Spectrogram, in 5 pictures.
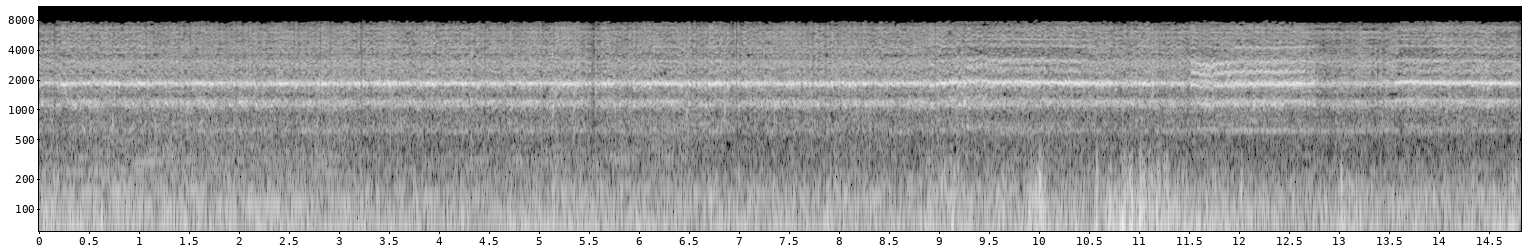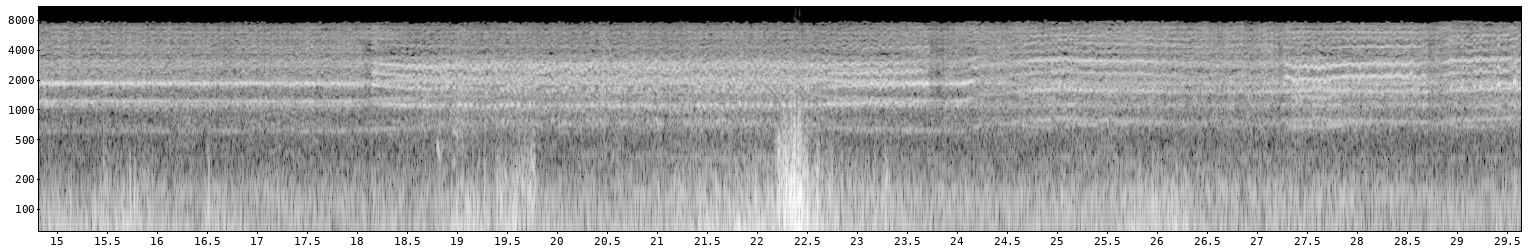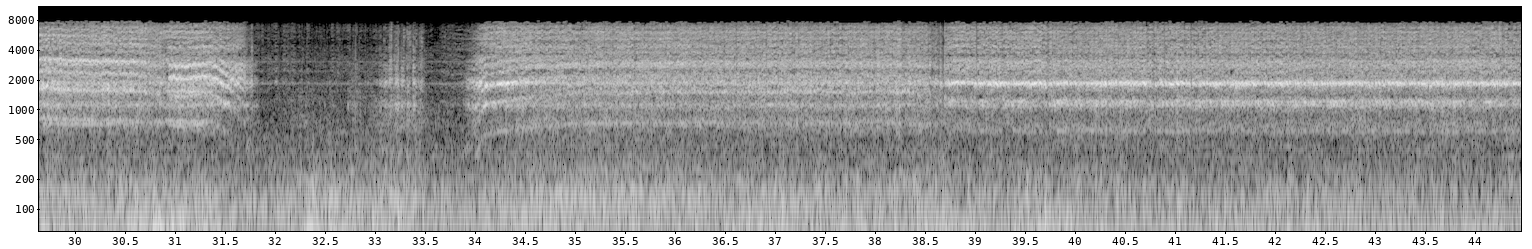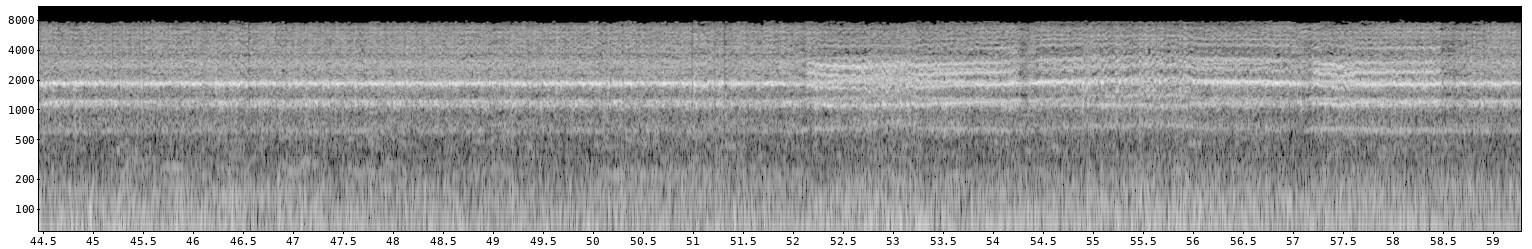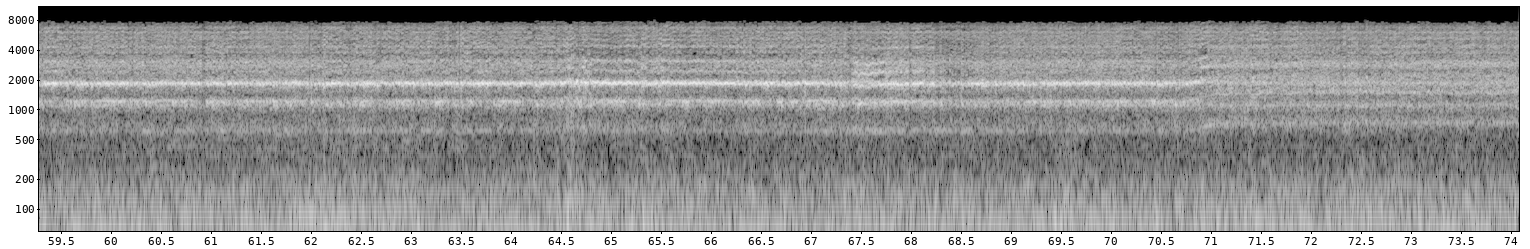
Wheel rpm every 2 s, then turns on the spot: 160, 160, 160, 160, 160, 160, 160, 160, 160, 160, 160, 160, 190, 200, 190, 160, 20, 160, 200, 180, 160, 160, 160, 160, 160, 160, 160, 160, 160, 160, 160, 160, 160, 160, 160, 180, 200.
none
